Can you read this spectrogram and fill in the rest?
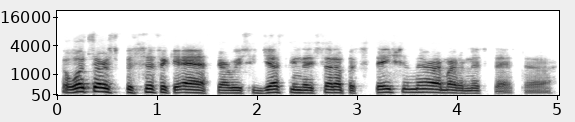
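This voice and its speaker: A man's voice: mid-range voice, a little fast, gravelly. A man with a mid-range voice speaks over a thin, phone-like connection. He is commenting and asking questions in an informal work meeting. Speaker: meeting participant giving feedback. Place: online conference call. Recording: tinny, narrow phone-like call audio.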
